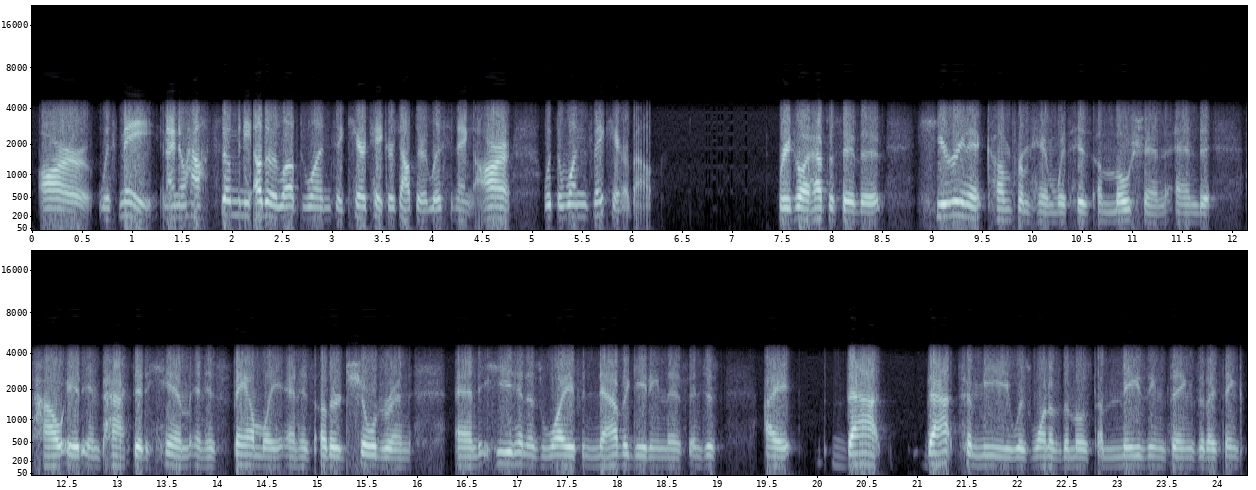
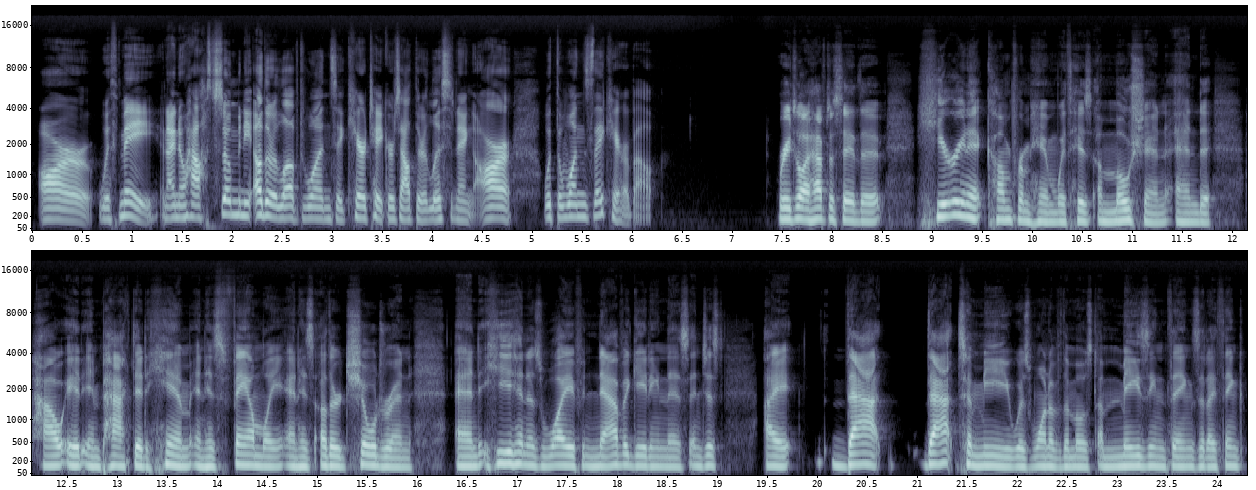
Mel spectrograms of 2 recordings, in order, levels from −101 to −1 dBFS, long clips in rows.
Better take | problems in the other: second | phone-call audio; poor line; nothing above 4 kHz

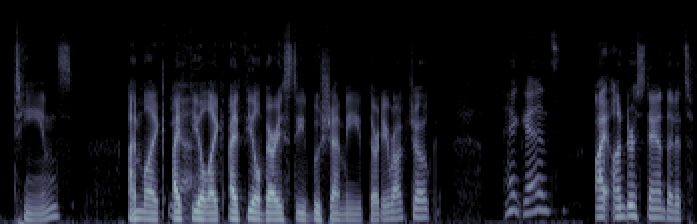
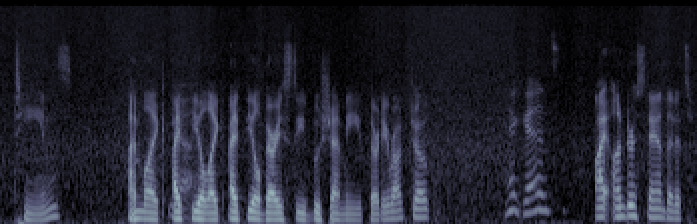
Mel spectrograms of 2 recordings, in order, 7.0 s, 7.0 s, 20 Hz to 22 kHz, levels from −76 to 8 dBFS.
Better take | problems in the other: first | hiss; noticeable; throughout; 20 dB below the speech

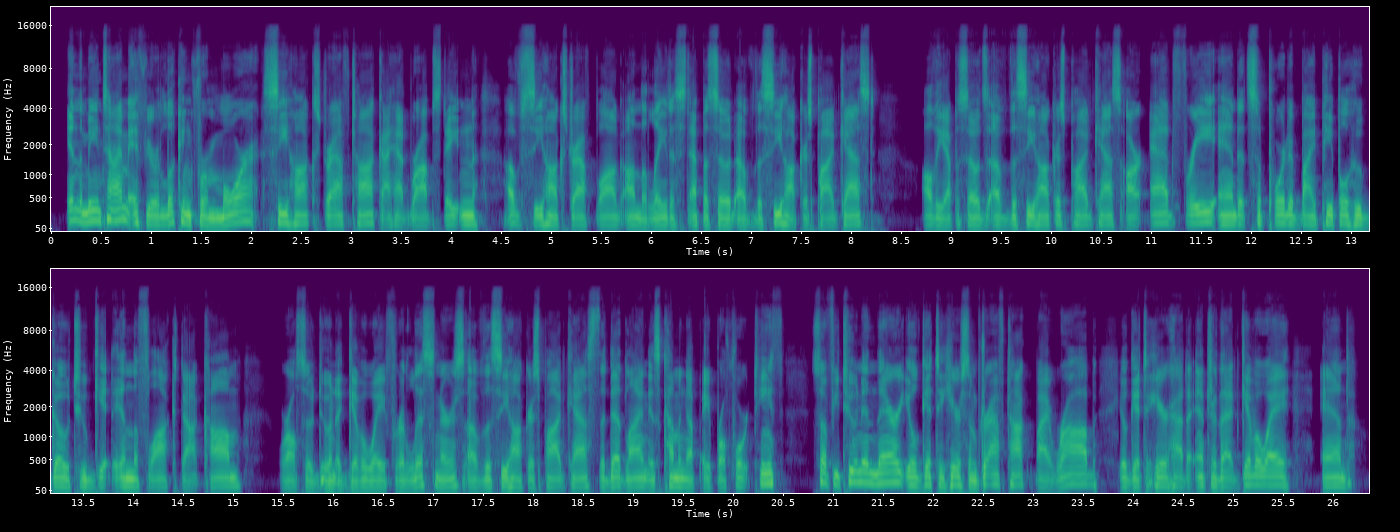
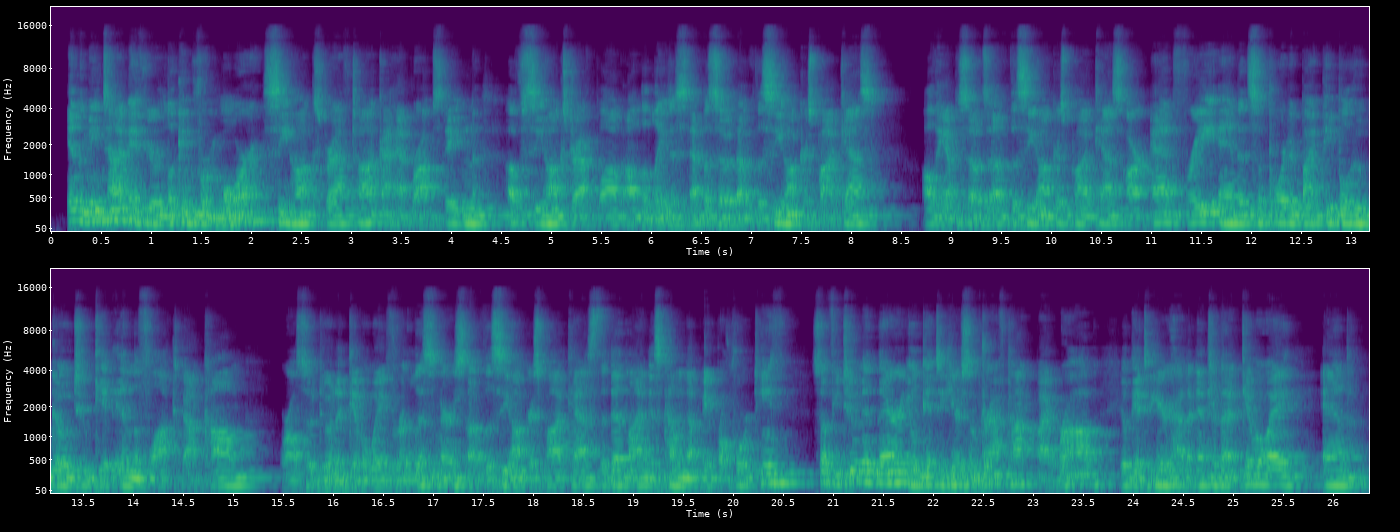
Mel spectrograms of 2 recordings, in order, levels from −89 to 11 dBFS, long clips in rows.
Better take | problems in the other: first | off-mic speech; far // room echo; slight; dies away in 0.6 s

